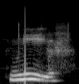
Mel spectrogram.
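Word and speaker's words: Niamh: And because I like to be that kind of person, Neve is spelled Naoimh for the note takers. Can you pronounce it one more time for me? Neoimh? Yes, Neve.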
